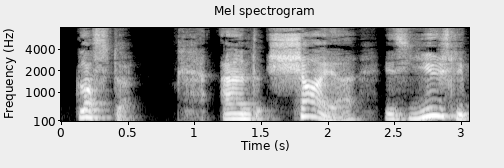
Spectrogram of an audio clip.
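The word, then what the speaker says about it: Gloucester: There are no absolute rules in English place names, but cester is usually shortened to stir, bister, glouester.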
